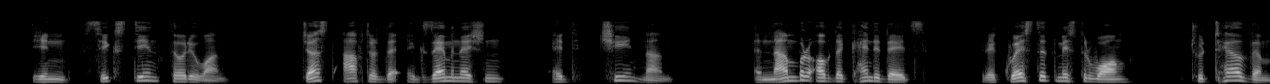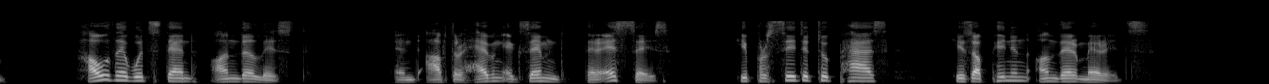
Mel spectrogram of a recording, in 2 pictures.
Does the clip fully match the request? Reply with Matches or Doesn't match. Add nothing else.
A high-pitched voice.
Doesn't match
